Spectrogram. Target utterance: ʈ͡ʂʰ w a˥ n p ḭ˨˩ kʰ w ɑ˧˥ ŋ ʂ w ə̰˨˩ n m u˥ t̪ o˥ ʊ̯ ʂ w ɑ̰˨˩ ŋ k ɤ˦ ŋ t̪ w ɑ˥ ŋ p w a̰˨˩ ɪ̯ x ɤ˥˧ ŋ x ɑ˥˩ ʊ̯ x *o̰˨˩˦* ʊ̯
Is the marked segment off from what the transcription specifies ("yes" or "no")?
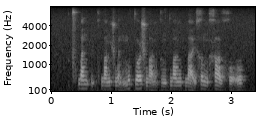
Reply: no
